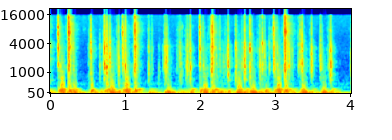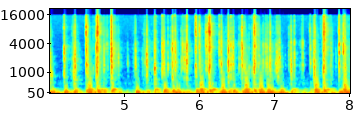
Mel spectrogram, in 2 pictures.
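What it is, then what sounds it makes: Plastic computer keyboard. Fingertips with short nails type steadily on a full-size pink plastic keyboard with a hollow body and round white typewriter-style plastic keycaps. A rapid, continuous stream of keystrokes gives deep, hollow thunks with crisp clicky tops, each dying away quickly.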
